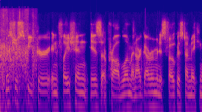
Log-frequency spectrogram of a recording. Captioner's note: some Applause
